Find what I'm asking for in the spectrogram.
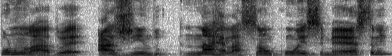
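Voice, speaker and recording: Lively intonation in a very clean recording with a silent background. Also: man. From Brasília, Brazil. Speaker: puppeteer and popular culture master. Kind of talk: interview conversation.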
